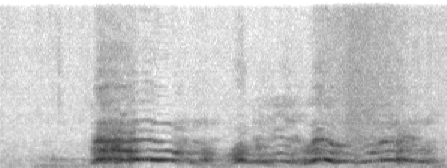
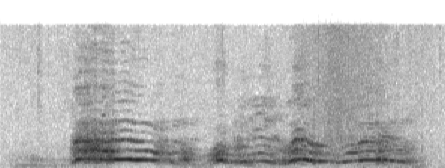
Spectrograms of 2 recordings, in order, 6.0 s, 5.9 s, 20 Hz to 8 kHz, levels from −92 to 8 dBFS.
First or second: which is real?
second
